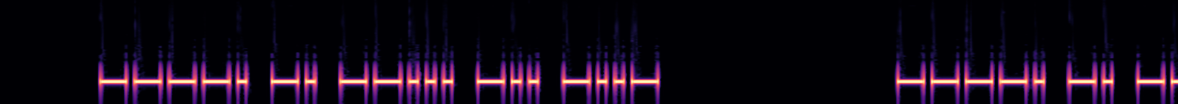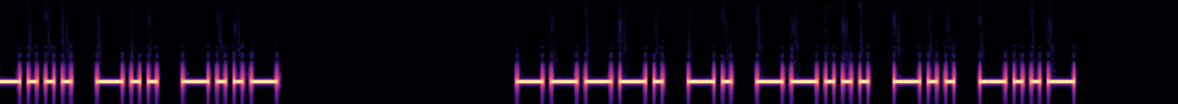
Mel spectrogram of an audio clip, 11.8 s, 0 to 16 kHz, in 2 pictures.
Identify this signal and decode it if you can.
Morse code, heard as a keyed tone, about 28 wpm, 700 Hz. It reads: 9N7DX 9N7DX 9N7DX
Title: Call Signs Repeated 2x - 28wpm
